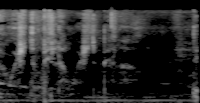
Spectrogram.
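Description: Cloth pillow being handled and rustled with quiet whispered muttering, most active in the first half-second, over a faint steady low hum.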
